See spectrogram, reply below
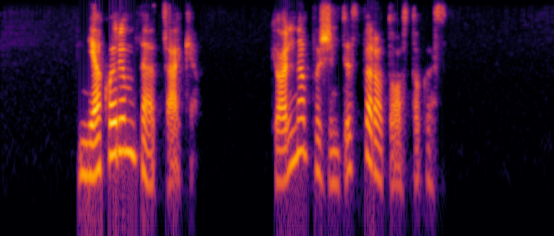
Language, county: Lithuanian, Kaunas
